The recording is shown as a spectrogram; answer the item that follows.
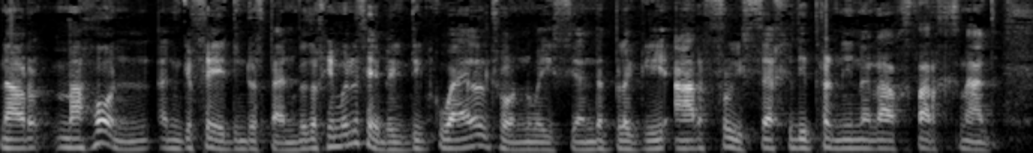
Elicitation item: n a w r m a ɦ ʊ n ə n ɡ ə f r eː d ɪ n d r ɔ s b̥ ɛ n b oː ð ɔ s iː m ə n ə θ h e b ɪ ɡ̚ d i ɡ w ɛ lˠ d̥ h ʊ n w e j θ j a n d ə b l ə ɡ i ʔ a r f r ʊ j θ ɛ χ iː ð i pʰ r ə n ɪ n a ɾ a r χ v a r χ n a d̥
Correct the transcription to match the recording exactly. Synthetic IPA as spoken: n a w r m a ɦ ʊ n ə n ɡ ə f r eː d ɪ n d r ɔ s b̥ ɛ n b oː ð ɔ χ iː m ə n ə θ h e b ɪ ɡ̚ d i ɡ w ɛ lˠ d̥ h ʊ n w e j θ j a n d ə b l ə ɡ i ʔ a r f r ʊ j θ ɛ χ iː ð i pʰ r ə n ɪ n a ɾ a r χ v a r χ n a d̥

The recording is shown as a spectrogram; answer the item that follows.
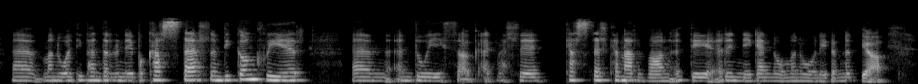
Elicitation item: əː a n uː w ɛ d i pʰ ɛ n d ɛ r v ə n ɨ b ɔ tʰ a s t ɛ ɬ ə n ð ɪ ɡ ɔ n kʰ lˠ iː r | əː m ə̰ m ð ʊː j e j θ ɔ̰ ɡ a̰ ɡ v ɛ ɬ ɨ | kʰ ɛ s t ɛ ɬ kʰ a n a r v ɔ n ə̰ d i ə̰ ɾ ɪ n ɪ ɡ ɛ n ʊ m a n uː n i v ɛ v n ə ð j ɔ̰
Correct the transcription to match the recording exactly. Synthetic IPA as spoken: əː a n uː w ɛ d i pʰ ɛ n d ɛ r v ə n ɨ b ɔ kʰ a s t ɛ ɬ ə n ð ɪ ɡ ɔ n kʰ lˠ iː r | əː m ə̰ n ð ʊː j e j θ ɔ̰ ɡ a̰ ɡ v ɛ ɬ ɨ | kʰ a s t ɛ ɬ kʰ a n a r v ɔ n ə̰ d i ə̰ ɾ ɪ n ɪ ɡ ɛ n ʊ m a n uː n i ð ɛ v n ə ð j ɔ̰

